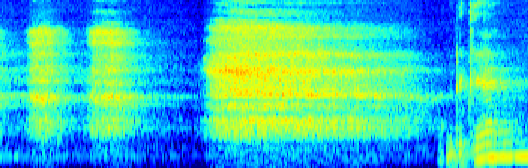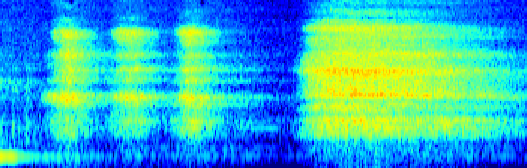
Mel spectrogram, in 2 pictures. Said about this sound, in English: So let's commence the breathing now. Breathing in.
